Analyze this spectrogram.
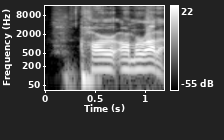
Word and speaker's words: HorrorAmorata: Did you say the H? I did. I said HorrorAmorata. I usually New Yorkers don't pronounce H's or certain words, so I said it.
